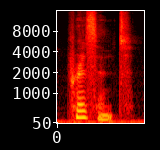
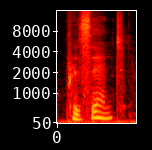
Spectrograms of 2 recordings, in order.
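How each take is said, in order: First: "present" as PREZ-ent, weight on the front; stress on first syllable. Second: "present" as pri-ZENT, weight on the end; stress on second syllable. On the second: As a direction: lean on the last syllable of "present". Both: Shown as a demonstration. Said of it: "can be pronounced in two ways".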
